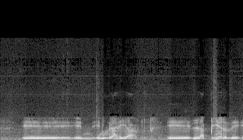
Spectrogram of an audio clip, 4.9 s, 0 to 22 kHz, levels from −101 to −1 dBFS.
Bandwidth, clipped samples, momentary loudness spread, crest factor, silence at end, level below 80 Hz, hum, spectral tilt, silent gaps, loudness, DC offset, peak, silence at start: 5 kHz; under 0.1%; 12 LU; 16 dB; 0 s; -52 dBFS; none; -7 dB/octave; none; -17 LUFS; under 0.1%; -2 dBFS; 0 s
